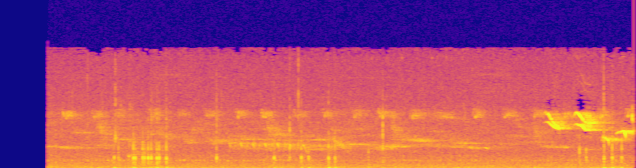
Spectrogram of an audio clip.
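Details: Male collared flycatcher song: faint high squeaky notes over soft background hiss, ending with a short burst of sharp, thin, high-pitched chirps.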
